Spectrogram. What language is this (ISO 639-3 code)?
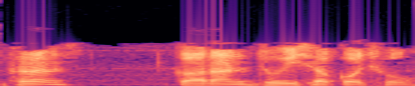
guj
